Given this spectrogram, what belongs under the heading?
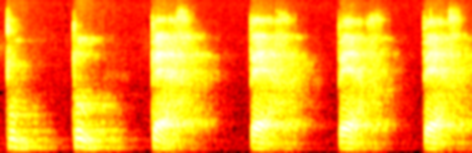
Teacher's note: De manera genérica, no va a tener este tipo de fenómenos como la aspiración, ya sea al principio de sílaba, al final de palabra, etcétera, se va a pronunciar como una bilabial sordo-oclusiva, igualita que en español. Pu, pu, per, per, per, ninguna especie de aspiración, ¿vale?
